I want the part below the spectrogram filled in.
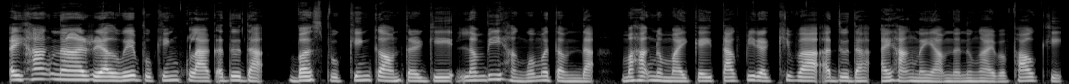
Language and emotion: Manipuri, happy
